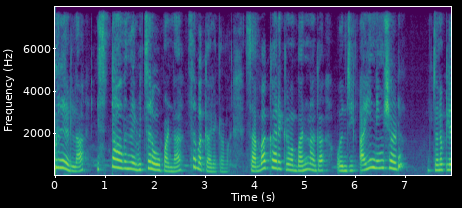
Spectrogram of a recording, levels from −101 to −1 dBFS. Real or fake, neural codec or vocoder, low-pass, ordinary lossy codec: fake; codec, 16 kHz, 4 kbps, FreqCodec, larger model; none; none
